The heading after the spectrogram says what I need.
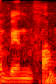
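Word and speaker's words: Bến Thành: Ini bacanya bentang ya. Bentang Market.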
